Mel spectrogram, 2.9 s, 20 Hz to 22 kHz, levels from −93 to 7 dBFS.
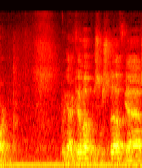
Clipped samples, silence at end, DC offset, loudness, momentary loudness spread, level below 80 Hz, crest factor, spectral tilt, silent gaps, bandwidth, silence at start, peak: under 0.1%; 0 s; under 0.1%; -18 LUFS; 14 LU; -42 dBFS; 18 dB; -5.5 dB/octave; none; 16.5 kHz; 0 s; 0 dBFS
